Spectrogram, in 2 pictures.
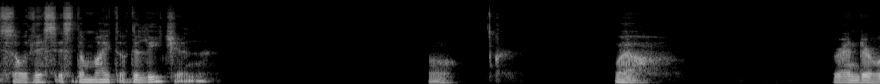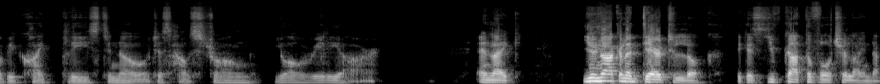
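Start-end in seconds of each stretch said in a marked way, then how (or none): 0.0-12.6 very quiet, soft, mild-mannered, unassuming voice. Narrating a scenario, a voice speaks up near someone lining up a shot, soft and unassuming. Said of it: "kind of like soft, kind of like unassuming voice".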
